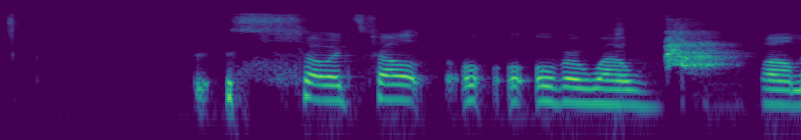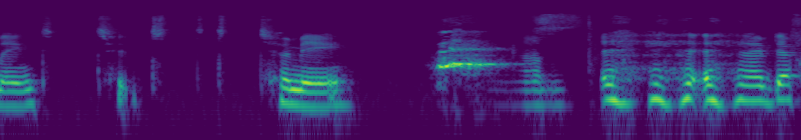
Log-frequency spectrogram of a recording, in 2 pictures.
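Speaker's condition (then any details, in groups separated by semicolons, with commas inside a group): Stuttering; mainly repetitions, changes with life changes and stress; more stuttering and new blocks over past few weeks, amid stress, new er job; usually repetitions, recently hard blocks, varies day to day, feels out of control during blocks; repeated sounds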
